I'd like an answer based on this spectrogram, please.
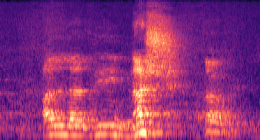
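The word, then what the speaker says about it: الذين اشتروا: So when you read this together, Allazina and Ishtaru, so you do not pronounce this alif in the middle, you pronounce Allazinashtaru.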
